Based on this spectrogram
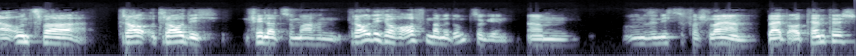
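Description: A man speaks at a fairly slow pace with a fairly high pitch. His loudness swings widely. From Bavaria, Munich. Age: 20s. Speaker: emigrant interviewee. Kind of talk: casual interview. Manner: hesitant with fillers and repetitions.

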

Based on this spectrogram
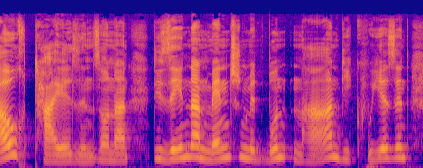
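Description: A woman with an ordinary speaking voice and a fairly high pitch speaks with lively intonation on a very clean recording with a silent background. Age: middle-aged. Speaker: university vice president. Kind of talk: panel discussion.

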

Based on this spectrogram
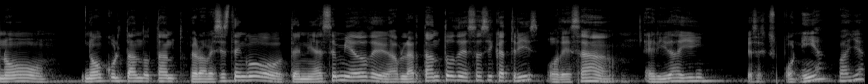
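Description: A man speaks with a fairly high pitch, ordinary pitch variation, and a dark, mellow tone. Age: 20s. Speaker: podcast co-host. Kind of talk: personal testimony; casual chat.

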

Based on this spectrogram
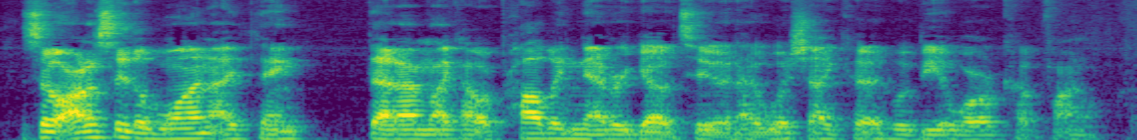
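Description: Noticeable background noise accompanies a man talking very fast. He has an American accent. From Oregon. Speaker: podcast co-host. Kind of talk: casual chat.

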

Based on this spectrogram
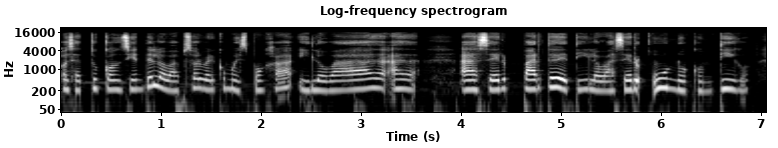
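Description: A quiet woman's voice, fairly high in pitch with a dark, mellow tone, monotone and flat in intonation, at a moderate pace, in a dry, close sound with no echo and a very clean recording with a silent background. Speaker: podcaster and tarot reader. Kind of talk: casual monologue. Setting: at home. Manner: quiet, recorded at low volume. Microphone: recorded too quietly.

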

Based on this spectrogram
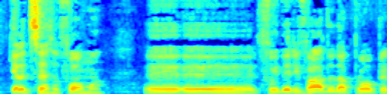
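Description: A man speaks at a medium pitch with ordinary pitch variation. His tone is dark and mellow. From Fortaleza, Ceará, northeastern Brazil. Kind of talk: interview.

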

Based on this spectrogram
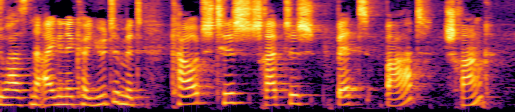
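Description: Speaking very slowly, a woman uses a medium pitch with ordinary variation. Noticeable background noise is present. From Bavaria, Munich and Chiemsee area. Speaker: artist. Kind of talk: casual chat.

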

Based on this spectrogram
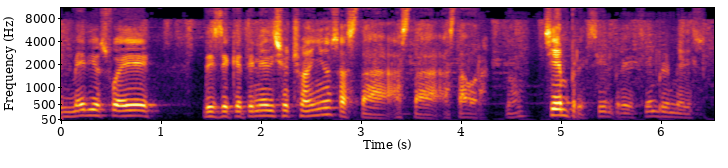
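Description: In an ordinary speaking voice, a man with a fairly high pitch speaks at a fairly slow pace, his intonation lively and his loudness swinging widely. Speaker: radio and TV news anchor. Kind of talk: casual interview.

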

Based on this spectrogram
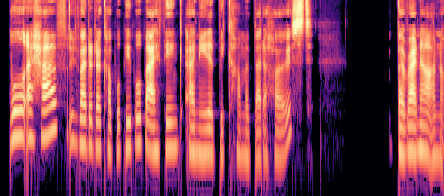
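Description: A fairly low-pitched woman's voice in an Australian accent, lively in intonation, at a moderate pace, in a very clean recording with a silent background. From Sydney, Australia. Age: 30s. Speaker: podcast co-host. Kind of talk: casual chat.

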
